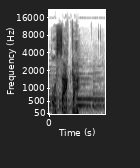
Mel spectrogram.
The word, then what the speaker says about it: Osaka: I'm doing the pronunciation properly, like you would if you were saying... Madrid. We were staying in Osaka.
